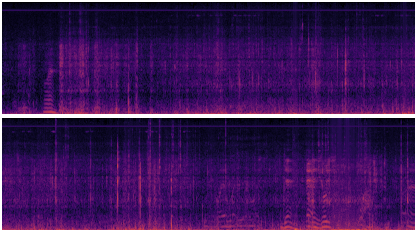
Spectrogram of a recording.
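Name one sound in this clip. A bicycle rattles and clatters over bumps and roots.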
